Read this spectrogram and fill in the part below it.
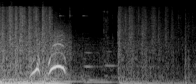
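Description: Video game gunfire sounds as a dense, loud burst of rapid shots that cuts out abruptly, then resumes as steady noisy firing after a brief pause.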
